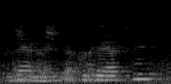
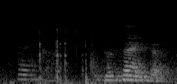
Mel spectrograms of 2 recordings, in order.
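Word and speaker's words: pysanka: Pazansky? Oh, Pasanka eggs.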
